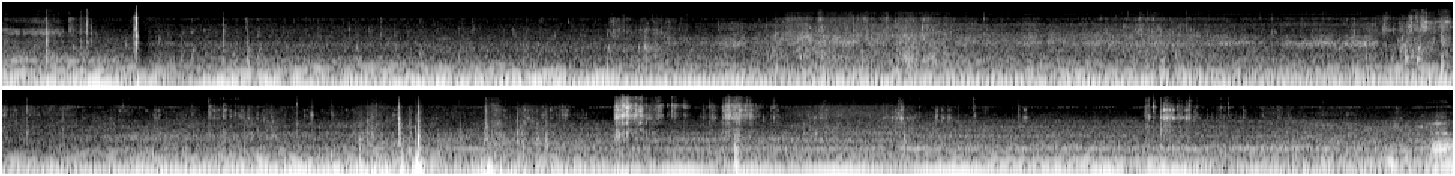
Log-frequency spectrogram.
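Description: A hooked smallmouth bass being fought to the boat and lifted aboard on a baitcasting rod, with splashes and knocks clustered between about twelve and fifteen seconds in, over a steady low hum.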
